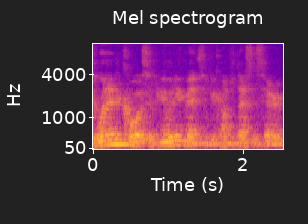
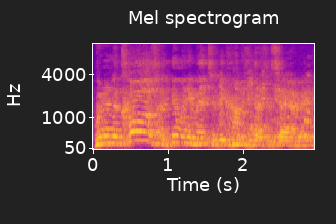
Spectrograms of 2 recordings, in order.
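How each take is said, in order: First: It is read in a flat, boring way. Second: It is read in a put-on preacher-like orator's voice. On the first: "it sounds boring that way" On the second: "Or Doctor Martin Luther King would say"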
